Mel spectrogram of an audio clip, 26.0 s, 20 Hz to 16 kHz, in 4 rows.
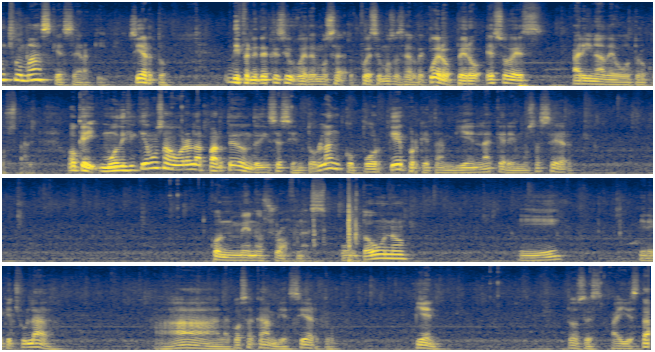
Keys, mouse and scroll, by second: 0.4-3.5 shift+scroll up 2, 8.2 click, 9.3 click, 11.7 middle click, 14.7-15.9 drag, 15.9 KP_Decimal, 16.1 KP_1, 16.5 KP_Enter, 17.7-18.1 scroll down 2, 18.1 click, 18.7-19.3 scroll down 3, 19.3-21.8 shift+drag, 22.0-22.7 scroll up 4, 22.7 middle click, 22.9-23.2 scroll down 2, 23.2 middle click, 24.4 click, 25.6 click.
